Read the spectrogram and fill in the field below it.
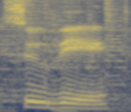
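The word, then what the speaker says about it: sous vide: this is called SUV they spell it all kinds of weird ways but you say it suvi and we want this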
